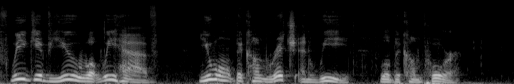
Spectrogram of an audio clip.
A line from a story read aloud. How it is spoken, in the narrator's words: Habib shouted impatiently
